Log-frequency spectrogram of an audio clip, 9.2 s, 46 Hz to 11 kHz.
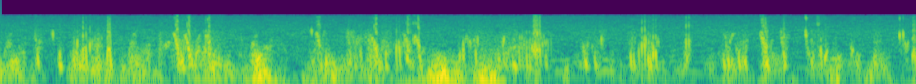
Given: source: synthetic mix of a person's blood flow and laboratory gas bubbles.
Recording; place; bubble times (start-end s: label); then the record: Doppler ultrasound of blood flow; precordium
0.33-0.43 s: bubbles
0.50-0.65 s: bubbles
0.70-1.15 s: bubbles
1.58-2.23 s: bubbles
3.08-3.30 s: bubbles
3.44-4.25 s: bubbles
4.56-5.51 s: bubbles
5.80-6.04 s: bubbles
6.26-6.61 s: bubbles
6.81-6.92 s: bubbles
7.21-7.48 s: bubbles
7.58-7.74 s: bubbles
7.79-7.90 s: bubbles
8.03-8.29 s: bubbles
8.49-8.61 s: bubbles
8.72-8.82 s: bubbles
8.95-9.17 s: bubbles
From the record:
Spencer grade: 3 (all of the cardiac periods contain showers or single bubble signals, but not dominating or overriding the cardiac motion signals); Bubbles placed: only in the low amplitude regions of the cardiac cycle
